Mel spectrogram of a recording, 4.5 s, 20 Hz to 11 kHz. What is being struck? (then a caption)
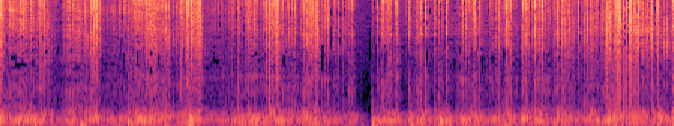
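Metal mesh microphone grille. Long manicured nails scratch fast over the metal mesh grille of a black studio microphone on a stand. The result is a dense, continuous rumbling scrape, heavy in the lows around 200 Hz with little brightness. It drops out briefly just before the midpoint, then resumes.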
